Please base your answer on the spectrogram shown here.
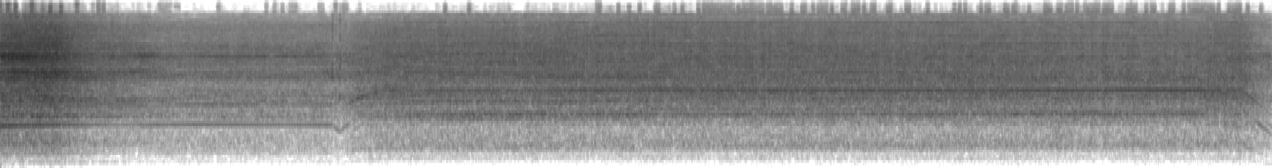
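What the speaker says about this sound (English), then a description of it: "So let's just pop my heat gun on there." A heat gun blows steadily over poured resin to pop surface bubbles, a continuous whirring hiss with a tonal whine that drops slightly in pitch after a couple of seconds, then holds steady and close throughout.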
